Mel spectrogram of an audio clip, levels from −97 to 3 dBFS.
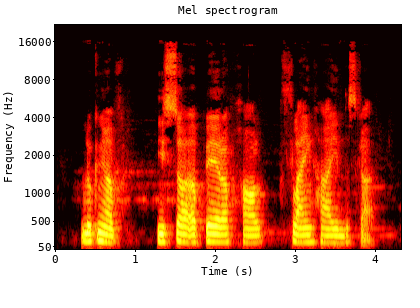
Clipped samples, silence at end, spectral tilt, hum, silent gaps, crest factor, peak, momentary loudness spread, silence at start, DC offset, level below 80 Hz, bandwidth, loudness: under 0.1%; 0.35 s; -6.5 dB/octave; none; none; 16 dB; -4 dBFS; 14 LU; 0.35 s; under 0.1%; -60 dBFS; 16.5 kHz; -19 LUFS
